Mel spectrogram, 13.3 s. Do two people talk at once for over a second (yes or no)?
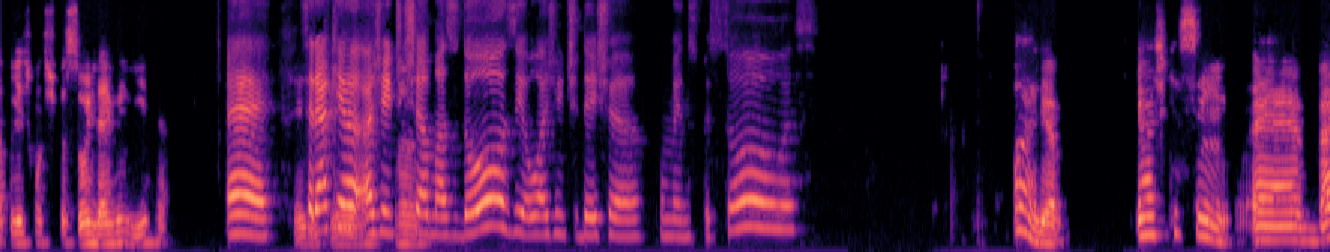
no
